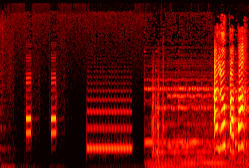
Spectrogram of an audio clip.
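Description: Telephone being dialed in a Hunter X Hunter anime scene: two short key tones, a rapid run of dialing beeps, then a ringing tone with a voice speaking over it near the end.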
